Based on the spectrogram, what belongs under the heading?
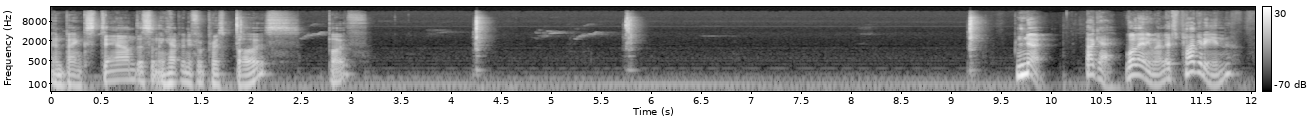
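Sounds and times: faint low hum: 0.0s - 12.0s
pedal footswitch clicks: 4.2s - 4.5s.

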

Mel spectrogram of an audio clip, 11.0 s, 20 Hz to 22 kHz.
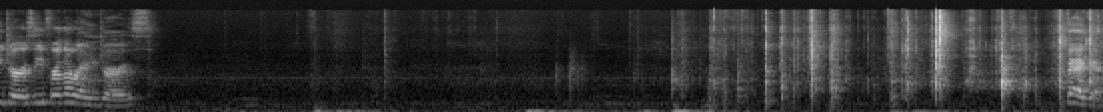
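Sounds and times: cards and plastic sleeves handled: 6.8s - 11.0s.

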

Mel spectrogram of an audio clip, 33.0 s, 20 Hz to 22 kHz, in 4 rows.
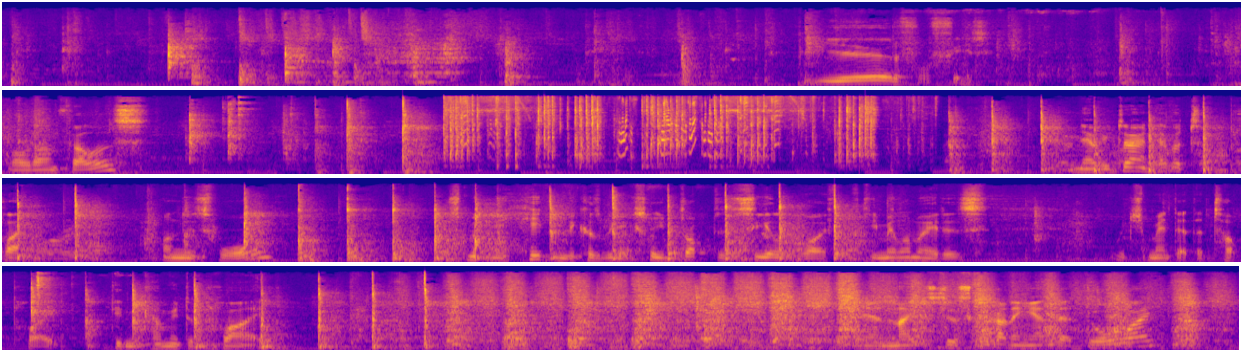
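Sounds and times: quiet background music: 0.0s - 33.0s
hand tool scraping plasterboard: 1.9s - 3.2s, 11.2s - 14.6s, 27.3s - 33.0s.

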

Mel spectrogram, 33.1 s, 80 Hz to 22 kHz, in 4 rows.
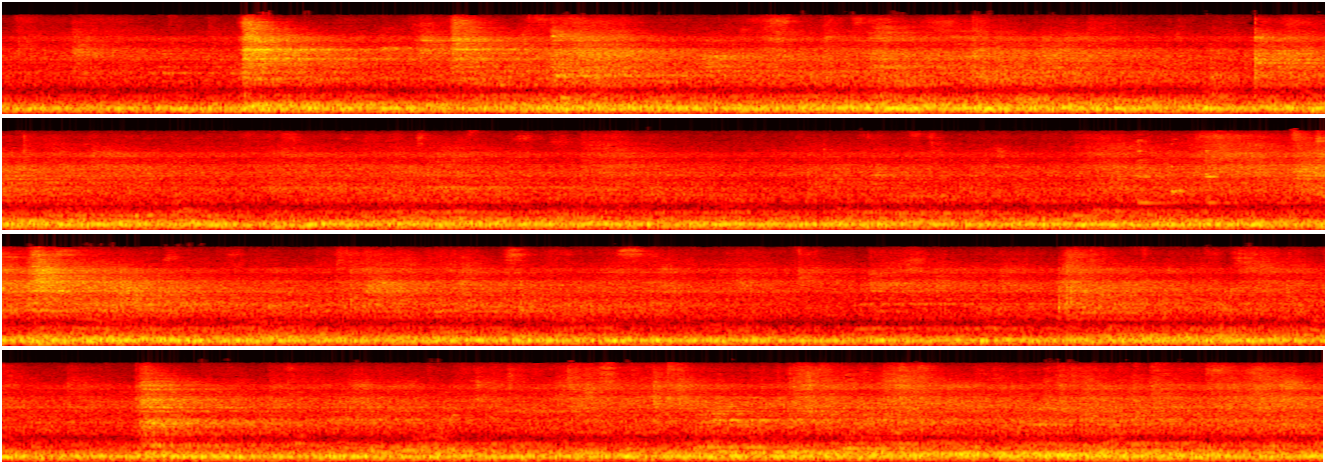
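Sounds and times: droning ice rink hall noise: 0.0s - 33.0s.

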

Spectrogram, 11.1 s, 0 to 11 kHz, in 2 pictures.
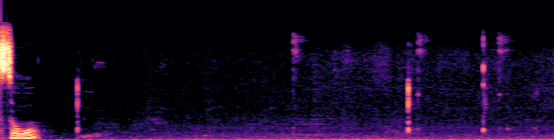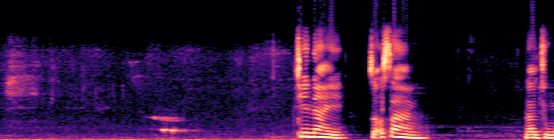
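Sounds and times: low steady hum: 0.0s - 11.0s
computer mouse clicks: 2.9s - 3.1s, 4.0s - 5.2s.

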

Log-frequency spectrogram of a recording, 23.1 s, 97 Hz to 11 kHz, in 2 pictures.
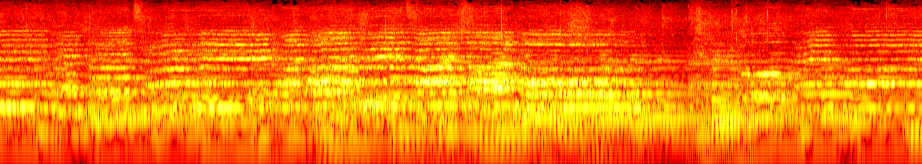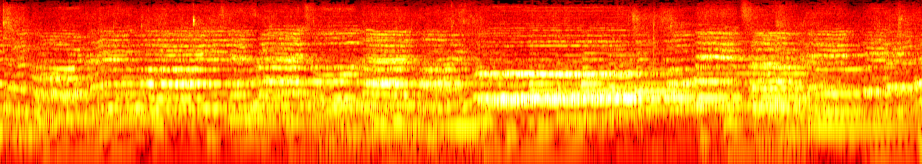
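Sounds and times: women's choir singing chords: 0.0s - 23.0s.

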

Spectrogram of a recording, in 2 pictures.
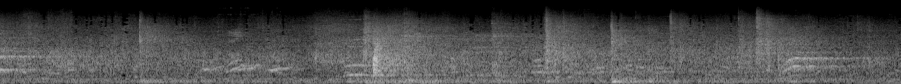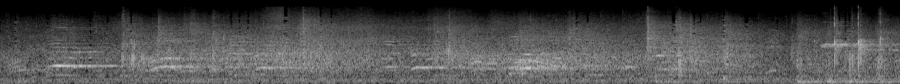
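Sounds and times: people calling out: 9.4s - 16.0s.

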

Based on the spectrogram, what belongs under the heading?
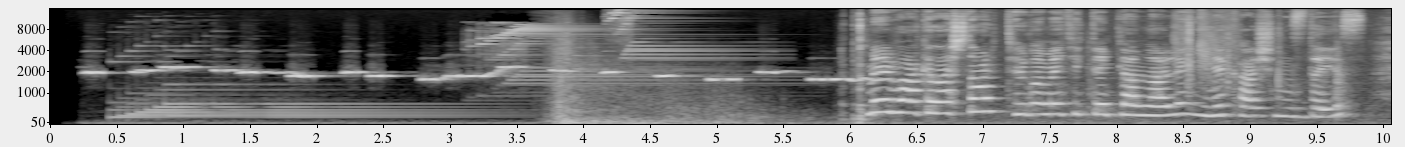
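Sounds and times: whistled melody over held chord: 0.2s - 6.1s
rising whoosh: 1.2s - 6.1s.

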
